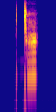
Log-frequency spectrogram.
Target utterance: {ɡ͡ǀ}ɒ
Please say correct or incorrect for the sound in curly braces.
correct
